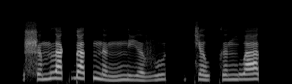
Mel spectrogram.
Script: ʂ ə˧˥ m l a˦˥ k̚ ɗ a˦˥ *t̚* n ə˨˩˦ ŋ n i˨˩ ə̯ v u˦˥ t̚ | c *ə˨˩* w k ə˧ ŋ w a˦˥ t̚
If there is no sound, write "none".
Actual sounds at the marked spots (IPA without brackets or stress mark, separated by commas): t̚, ə˨˩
